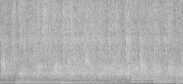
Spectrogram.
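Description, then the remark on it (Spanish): An audience applauds steadily for a few seconds, a dense crackle of clapping over sustained keyboard chords that shift pitch a few times. No one speaks. The applause is given for God. “¿Por qué le damos un aplauso para Dios?”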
